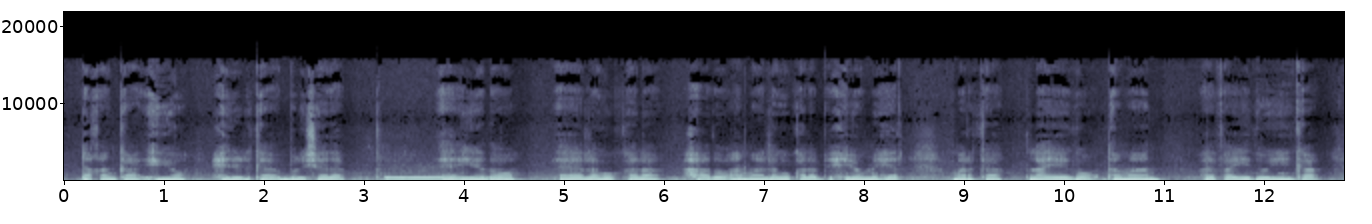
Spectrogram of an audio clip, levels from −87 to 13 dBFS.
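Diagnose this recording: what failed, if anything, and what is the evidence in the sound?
Gain pumping runs through the whole of this speech recording. The room noise, about 36 dB below the speech, swells up in the pauses and ducks when the speech gets loud, a swing of around 10 dB. The likely cause is input gain set far too high, with a fast limiter or compressor in the call processing clamping each peak. A waveform shows loud and soft parts squashed closer in level, and a spectrogram shows the noise floor brightening between phrases.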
